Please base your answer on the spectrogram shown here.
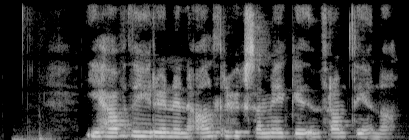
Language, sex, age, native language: Icelandic, female, 13, Polish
